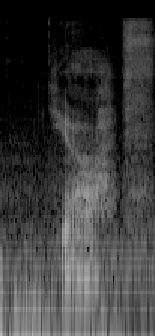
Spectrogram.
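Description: Speech only: a single voice saying "yeah" about a second in, with a short hiss near the end.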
